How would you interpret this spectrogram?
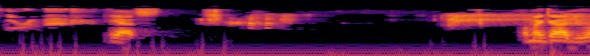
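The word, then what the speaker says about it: Aurebesh: Even the fact it's pronounced Arabesh.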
